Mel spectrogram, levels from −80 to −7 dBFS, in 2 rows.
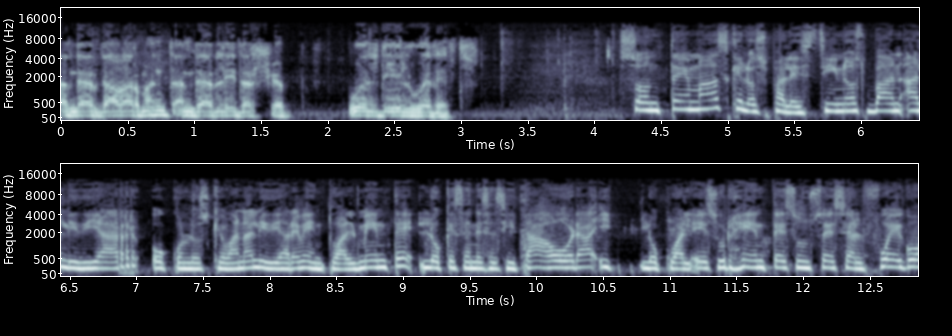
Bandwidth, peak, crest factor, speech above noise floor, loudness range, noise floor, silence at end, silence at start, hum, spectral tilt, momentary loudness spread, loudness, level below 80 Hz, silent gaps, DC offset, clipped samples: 13.5 kHz; -4 dBFS; 12 dB; 22 dB; 3 LU; -38 dBFS; 0 s; 0 s; none; -4.5 dB/octave; 7 LU; -17 LUFS; -46 dBFS; none; under 0.1%; under 0.1%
